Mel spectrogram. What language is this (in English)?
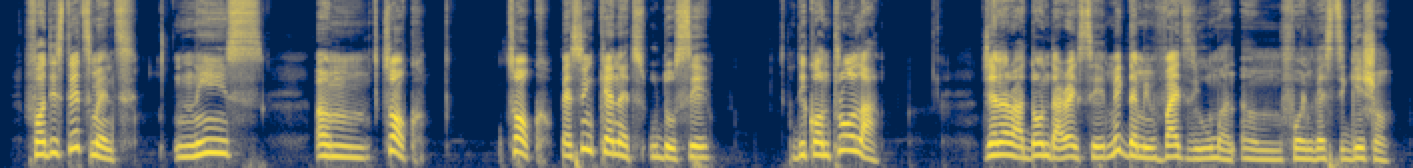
Nigerian Pidgin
